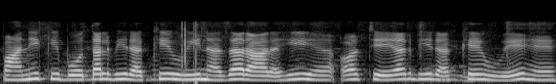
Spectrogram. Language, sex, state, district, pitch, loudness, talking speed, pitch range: Hindi, female, Jharkhand, Ranchi, 230 Hz, -16 LUFS, 170 wpm, 210-240 Hz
